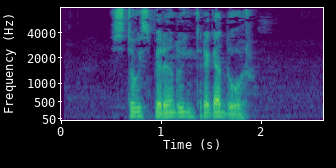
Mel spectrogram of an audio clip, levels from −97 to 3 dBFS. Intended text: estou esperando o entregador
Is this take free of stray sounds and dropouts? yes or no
yes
